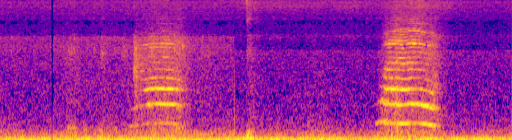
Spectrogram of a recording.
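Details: Indoors, the talkative rescued cat Unagi makes two meows about two seconds apart, the second louder and drawn out with a rising then falling contour, over a steady low hum.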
